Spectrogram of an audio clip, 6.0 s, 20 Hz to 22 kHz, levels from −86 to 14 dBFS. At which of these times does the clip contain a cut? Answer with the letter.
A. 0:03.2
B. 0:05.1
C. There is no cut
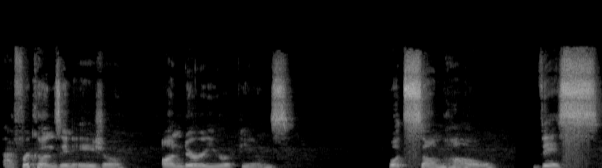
B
